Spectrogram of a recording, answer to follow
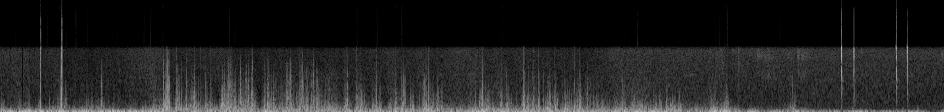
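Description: Wind buffeting the microphone outdoors, a heavy low rumble that eases off after about eleven seconds. A few sharp clicks sound near the start and again near the end.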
